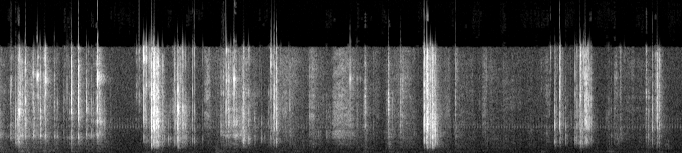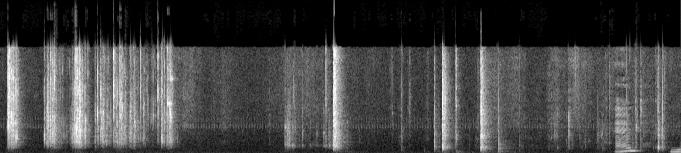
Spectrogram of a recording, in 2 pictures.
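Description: Small plastic miniature toys clicking and clattering against one another and the plastic box as they are shifted around inside a clear plastic storage box, in scattered runs of sharp clicks with quiet gaps between.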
